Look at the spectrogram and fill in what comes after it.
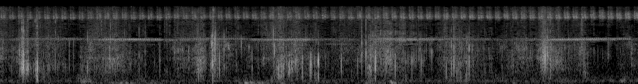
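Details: Crickets calling at night in the woods: a shrill high drone, a mid-pitched tone held for several seconds at a time, and scattered crunchy footsteps from someone walking.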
